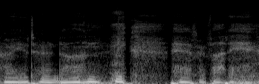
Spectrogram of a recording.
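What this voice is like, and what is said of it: Soft baby-like put-on sexy voice. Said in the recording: “sexy voice... a weird, almost like baby, soft baby-like, but somehow old man”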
